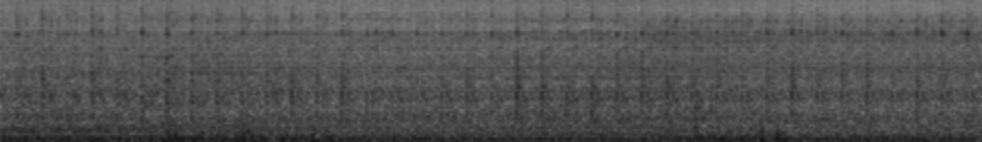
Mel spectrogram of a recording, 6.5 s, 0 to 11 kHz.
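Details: 2009 Silverado 3500 Duramax LMM diesel, 59,900 miles, cold-start morning, idling in neutral: rough idle with dull uneven knock about twice a second, louder in gear; suspected engine/bottom end, injector or cracked flexplate considered, oil analysis clean; unconfirmed.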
